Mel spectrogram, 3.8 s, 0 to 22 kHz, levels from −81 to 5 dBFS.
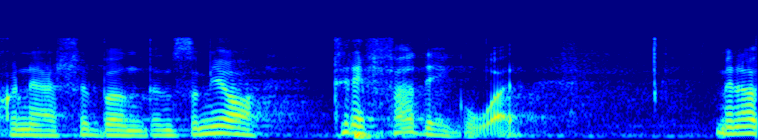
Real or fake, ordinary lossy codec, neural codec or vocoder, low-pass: real; none; none; 7.2 kHz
